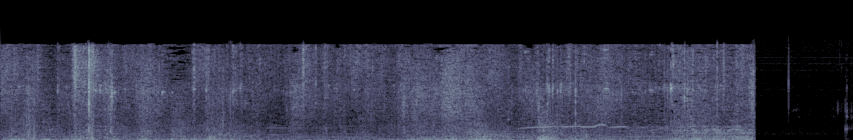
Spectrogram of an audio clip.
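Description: Film battle-scene soundtrack: music mixed with the dense noise of a charging army. It cuts off suddenly just before the end.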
